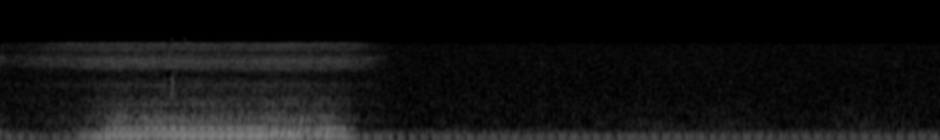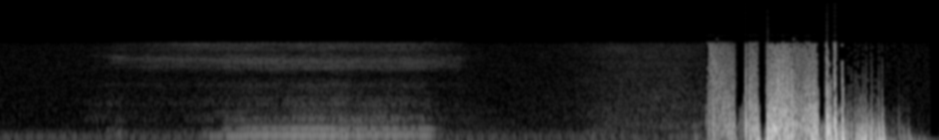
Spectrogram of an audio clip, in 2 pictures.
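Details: Snoring during sleep: two regular buzzing snores about five seconds apart, then a louder harsh noise at the end.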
